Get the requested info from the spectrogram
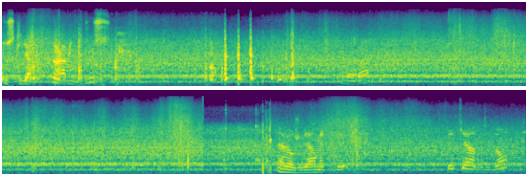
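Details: Continuous droning hum of a honey bee colony while a beekeeper works the hives, broken by sharp knocks and taps of handling and short bursts of a man talking.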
